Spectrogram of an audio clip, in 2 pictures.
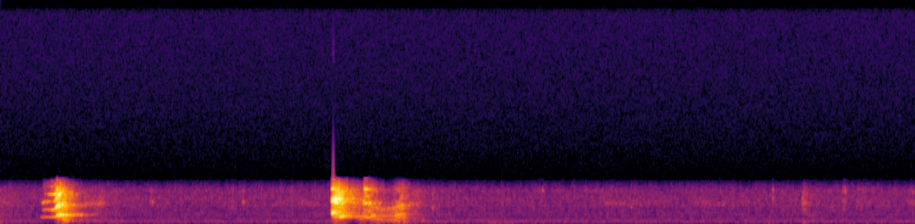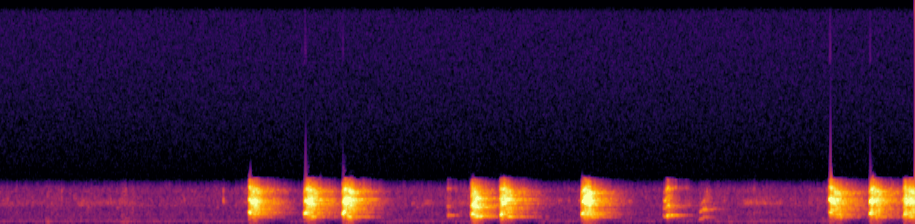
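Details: Cairn Terrier Tara squaring up to Thoman, an old tomcat: two isolated sharp barks, a long silence, then a rapid volley of clipped, high barks roughly every half second.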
